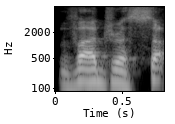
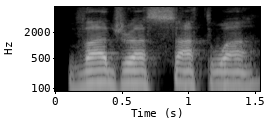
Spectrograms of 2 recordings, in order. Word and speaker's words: Vajrasattva: So Om Vajrasattva. Oh, this V is pronounced more like a W.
